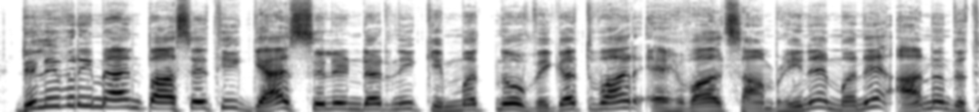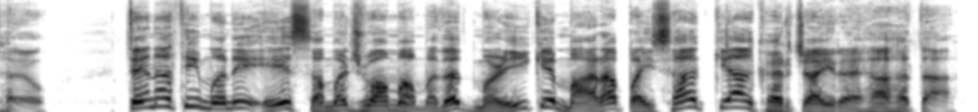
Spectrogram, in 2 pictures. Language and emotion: Gujarati, happy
